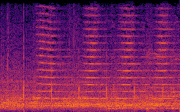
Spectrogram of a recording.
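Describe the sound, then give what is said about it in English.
Air horns blare in a loud, continuous, brassy tone for the whole moment, with quick rhythmic pulses cutting through the noisy background. “They're firing off air horns and shit in there.”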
